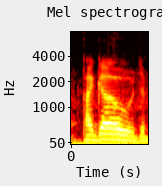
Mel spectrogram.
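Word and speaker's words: Pagode: Or in German it's a pagod because it ends in an e and not an a.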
